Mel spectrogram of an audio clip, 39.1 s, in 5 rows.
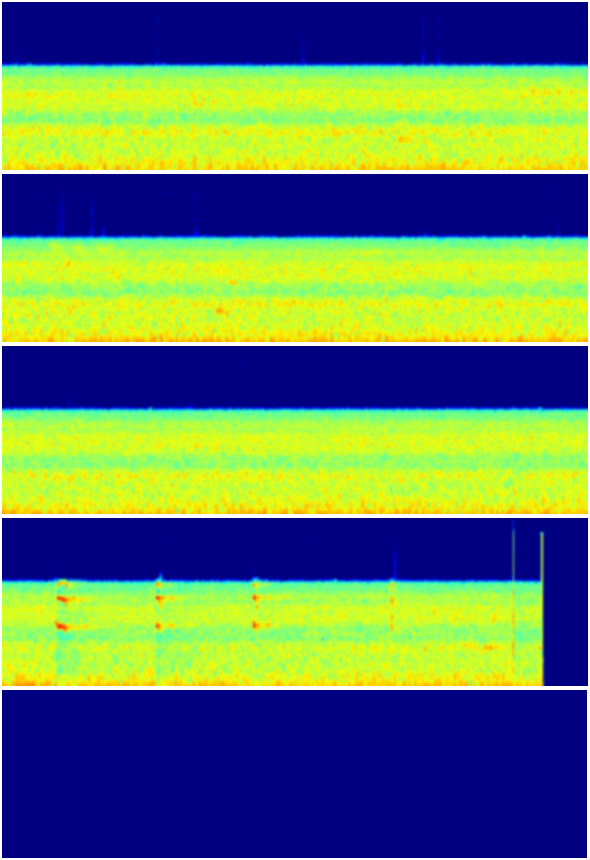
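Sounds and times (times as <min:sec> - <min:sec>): low outdoor rumble: 0:00.0 - 0:30.6
bird falling call: 0:24.2 - 0:24.8, 0:25.4 - 0:26.0, 0:26.6 - 0:27.4, 0:28.4 - 0:29.0.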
